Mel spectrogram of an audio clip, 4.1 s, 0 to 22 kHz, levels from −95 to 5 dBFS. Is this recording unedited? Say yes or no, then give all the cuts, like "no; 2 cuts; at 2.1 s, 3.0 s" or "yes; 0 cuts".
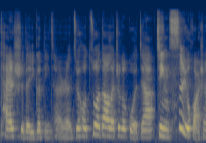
no; 1 cut; at 3.1 s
